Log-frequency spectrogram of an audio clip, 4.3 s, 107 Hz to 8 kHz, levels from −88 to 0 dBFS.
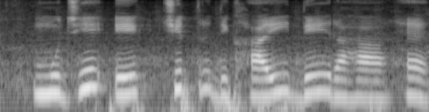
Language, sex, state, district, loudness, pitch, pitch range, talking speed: Hindi, female, Madhya Pradesh, Katni, -15 LUFS, 210 Hz, 190-225 Hz, 95 wpm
